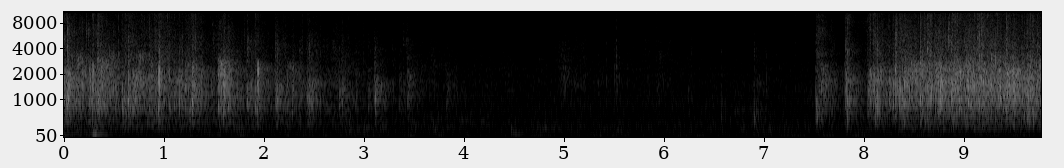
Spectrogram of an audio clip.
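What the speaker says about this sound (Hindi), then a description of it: "तालियों से हम आपका आभार प्रकट करते हैं।" Audience applause at the Ved Awards ceremony fills the hall, loud at first, thinning to a soft patter in the middle, then swelling back to full clapping near the end.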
